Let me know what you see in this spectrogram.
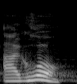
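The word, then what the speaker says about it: ἄγω: La palabra guiado en el griego, con un acento en la O, agó, A-G-O.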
